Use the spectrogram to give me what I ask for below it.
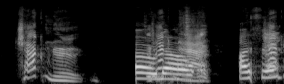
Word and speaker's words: Choconut: But in Pennsylvania, it's pronounced like Chocolate.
